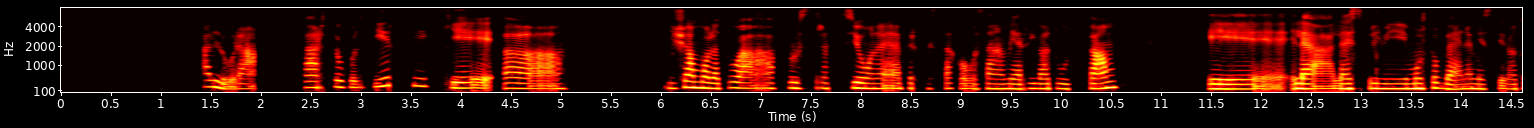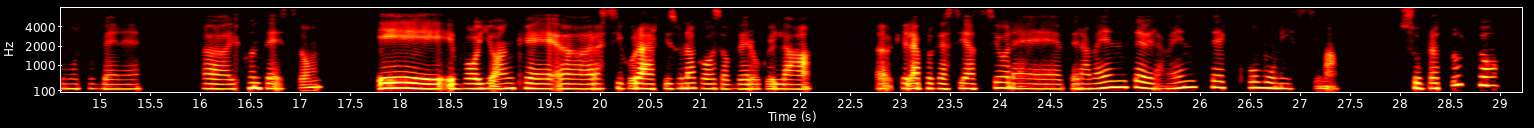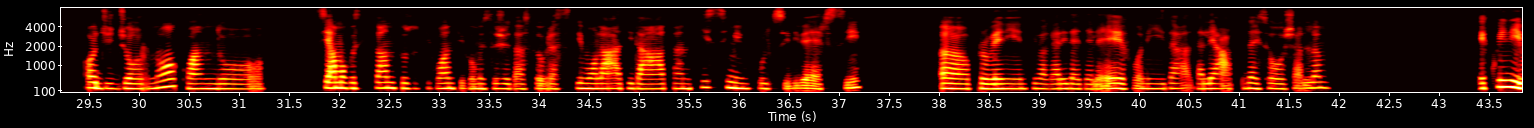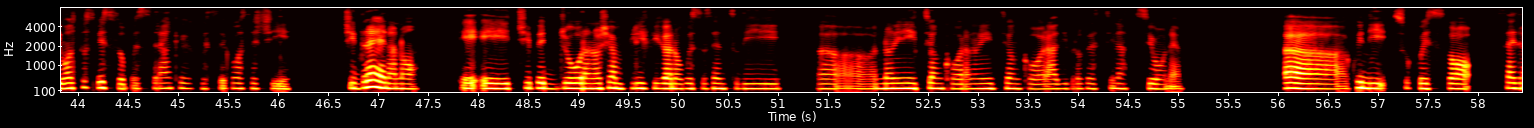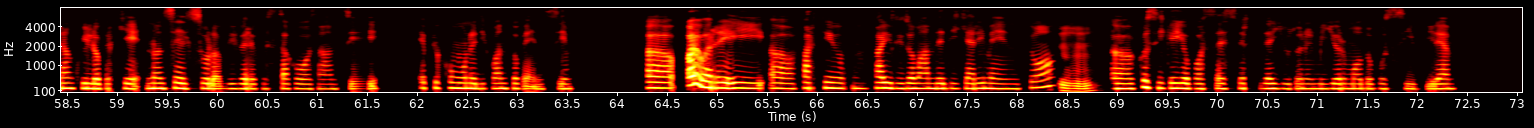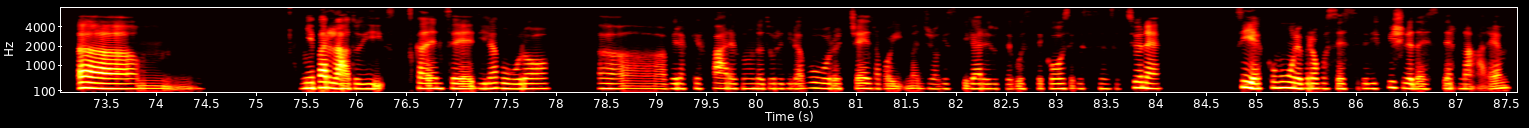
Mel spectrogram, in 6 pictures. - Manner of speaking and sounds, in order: "procrastinazione" said as "procastinazione"; "procrastinazione" said as "procastinazione"
- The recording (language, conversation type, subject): Italian, advice, Come posso smettere di procrastinare su un progetto importante fino all'ultimo momento?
